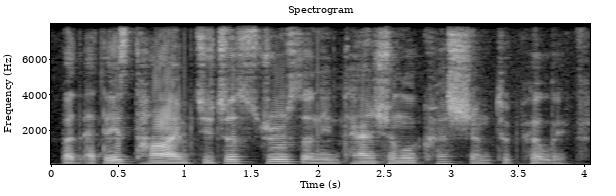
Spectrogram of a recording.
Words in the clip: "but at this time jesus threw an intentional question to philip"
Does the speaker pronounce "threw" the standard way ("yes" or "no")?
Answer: no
